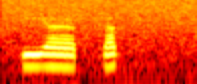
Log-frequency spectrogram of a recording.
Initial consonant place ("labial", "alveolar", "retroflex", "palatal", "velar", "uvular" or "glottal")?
palatal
